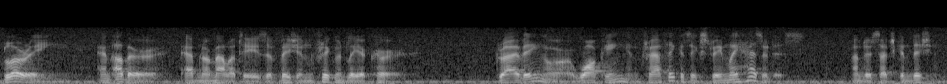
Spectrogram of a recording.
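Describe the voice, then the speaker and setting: A middle-aged American man giving formal, measured, authoritative scripted narration in the manner of a 1940s educational film. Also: low-pitched, sing-song. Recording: dull vintage 1940s film soundtrack, faint noise.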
